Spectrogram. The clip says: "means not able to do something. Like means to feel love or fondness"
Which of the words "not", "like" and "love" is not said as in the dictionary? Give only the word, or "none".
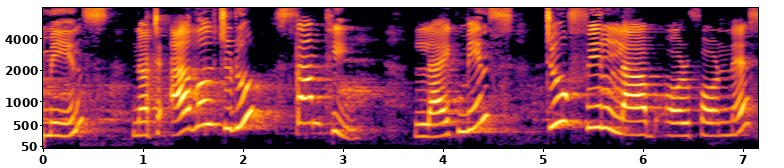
love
